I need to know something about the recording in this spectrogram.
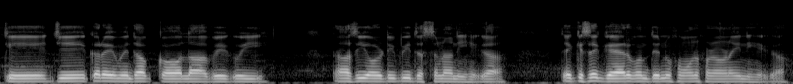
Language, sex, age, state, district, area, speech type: Punjabi, male, 30-45, Punjab, Hoshiarpur, rural, spontaneous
